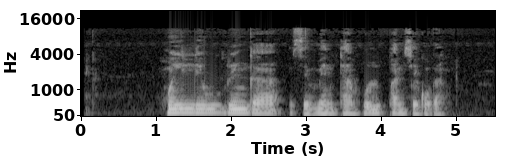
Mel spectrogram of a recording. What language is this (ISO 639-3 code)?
tui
